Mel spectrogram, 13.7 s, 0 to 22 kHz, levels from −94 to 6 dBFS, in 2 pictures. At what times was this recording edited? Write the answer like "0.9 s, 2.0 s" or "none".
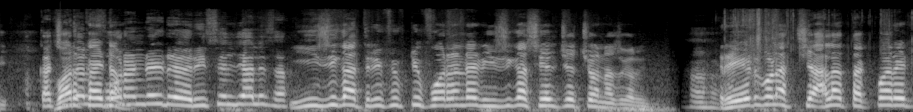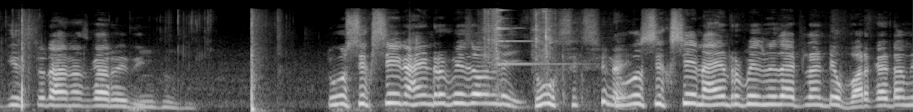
5.1 s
